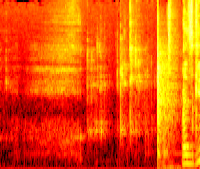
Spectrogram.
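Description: A man sipping from a ceramic mug, then the mug clinking as it is set down. He starts to speak near the end.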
